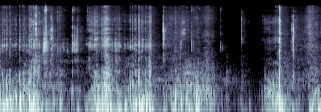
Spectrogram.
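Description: A hand with long dark nails holds a solid, dry green bar of soap and scrapes it with a green-handled utility blade over a pile of shavings. Dry, crisp scraping and crumbling strokes come in quick bursts with bright edges and a soft low rumble. There are brief near-silent pauses between strokes.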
